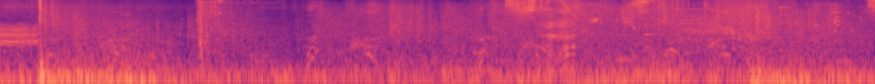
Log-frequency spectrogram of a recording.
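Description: Spell blasts and magical impacts crash through Hogwarts Legacy combat, with several sharp booms and whooshes repeating over a dense, loud battle din while a voice speaks over the action.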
